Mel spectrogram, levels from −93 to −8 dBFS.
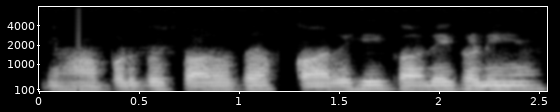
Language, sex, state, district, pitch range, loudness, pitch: Hindi, male, Uttar Pradesh, Jyotiba Phule Nagar, 115-125 Hz, -26 LUFS, 120 Hz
